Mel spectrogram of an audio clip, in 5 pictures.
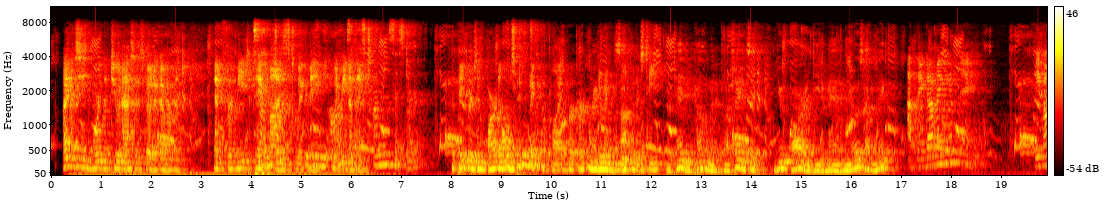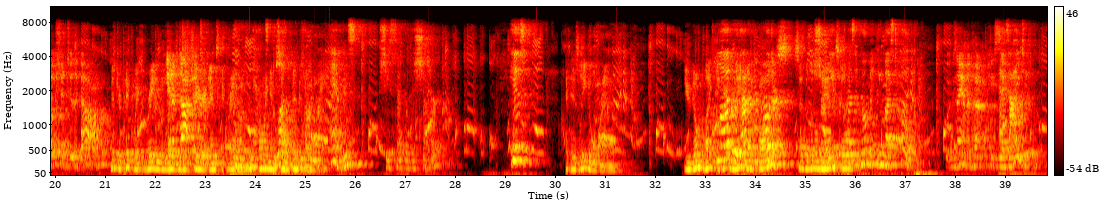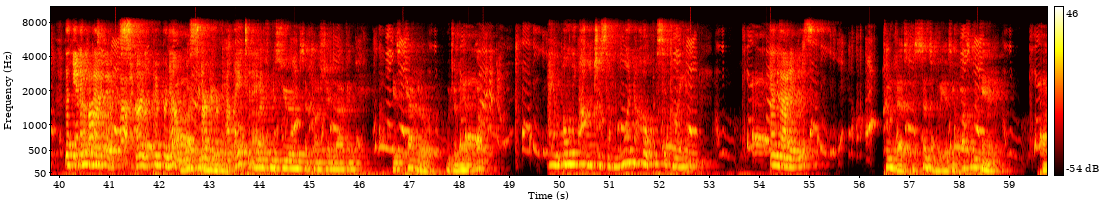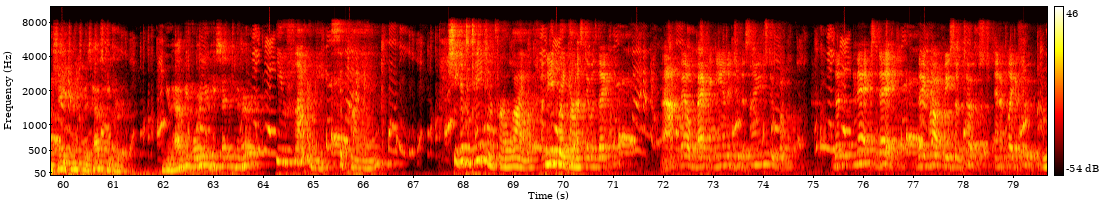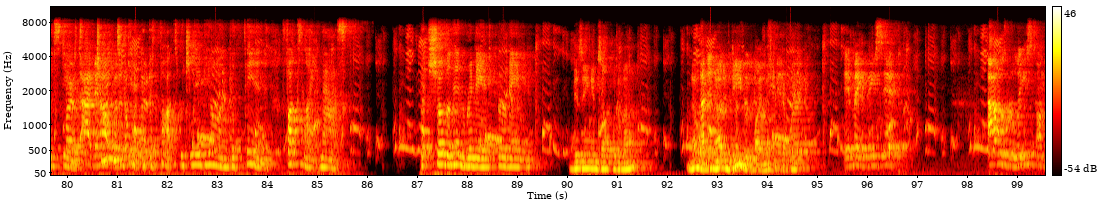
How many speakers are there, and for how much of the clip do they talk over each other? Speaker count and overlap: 5, about 23%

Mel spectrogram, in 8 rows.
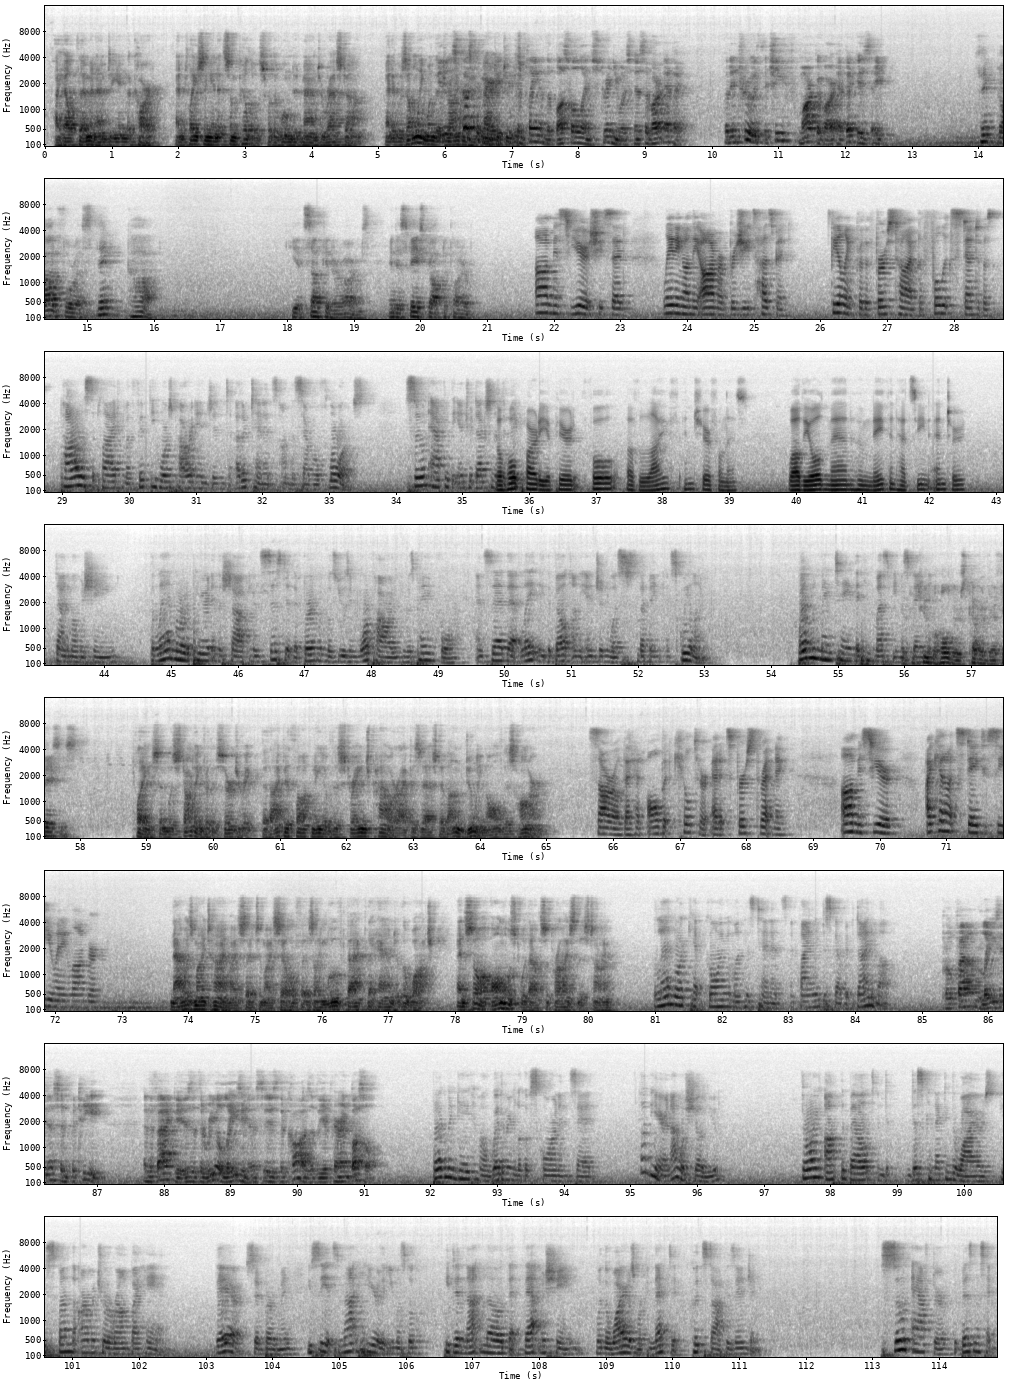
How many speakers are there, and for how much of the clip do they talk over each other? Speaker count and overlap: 6, about 2%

